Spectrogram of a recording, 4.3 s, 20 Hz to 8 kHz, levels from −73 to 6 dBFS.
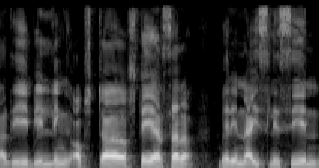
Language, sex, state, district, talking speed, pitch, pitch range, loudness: English, male, Odisha, Malkangiri, 115 wpm, 130 Hz, 125-140 Hz, -15 LUFS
